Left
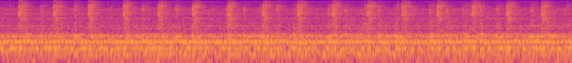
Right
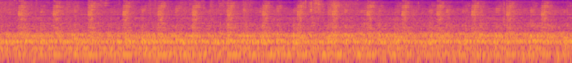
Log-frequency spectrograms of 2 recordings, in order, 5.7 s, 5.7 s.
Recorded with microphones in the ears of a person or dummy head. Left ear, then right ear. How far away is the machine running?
About 1.3 m.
